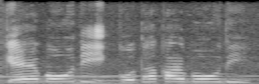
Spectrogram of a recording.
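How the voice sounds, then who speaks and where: Woman voicing an agitated young man, high-pitched. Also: flat delivery, moderate pace, highs cut off, soft background music, lightly acted. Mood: worried. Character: anxious, agitated young village man in a ghost tale. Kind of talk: children's cartoon voice acting.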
